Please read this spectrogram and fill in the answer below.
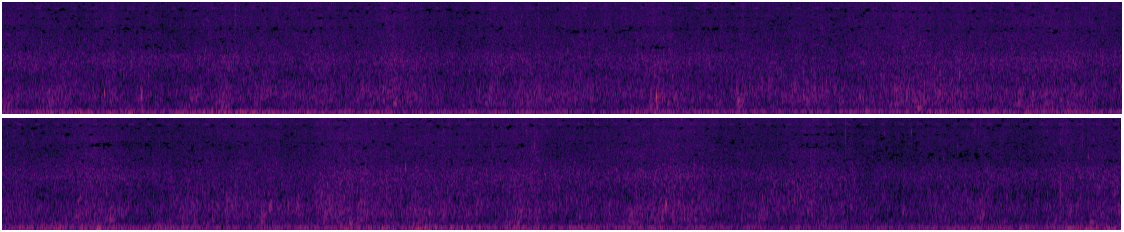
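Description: Small waves lapping steadily on a sandy lakeshore, with a low rumble of wind on the microphone.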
